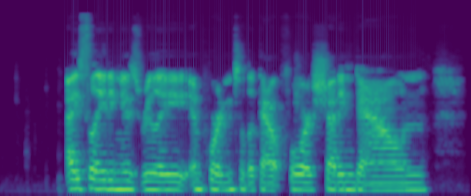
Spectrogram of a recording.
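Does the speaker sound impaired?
No.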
